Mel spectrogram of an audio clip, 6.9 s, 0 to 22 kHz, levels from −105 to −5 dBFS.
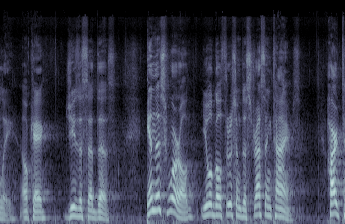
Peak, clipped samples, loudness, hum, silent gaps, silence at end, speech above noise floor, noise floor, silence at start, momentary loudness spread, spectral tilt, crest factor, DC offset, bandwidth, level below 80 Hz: -12 dBFS; under 0.1%; -34 LUFS; none; none; 0 s; 31 dB; -64 dBFS; 0 s; 12 LU; -5.5 dB/octave; 22 dB; under 0.1%; 17 kHz; -58 dBFS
